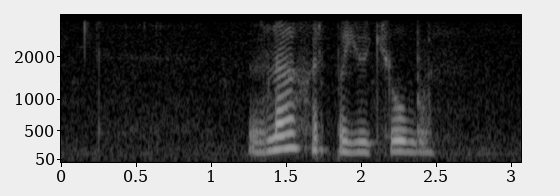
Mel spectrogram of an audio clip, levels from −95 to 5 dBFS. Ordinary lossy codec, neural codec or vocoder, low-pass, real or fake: none; none; 3.6 kHz; real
